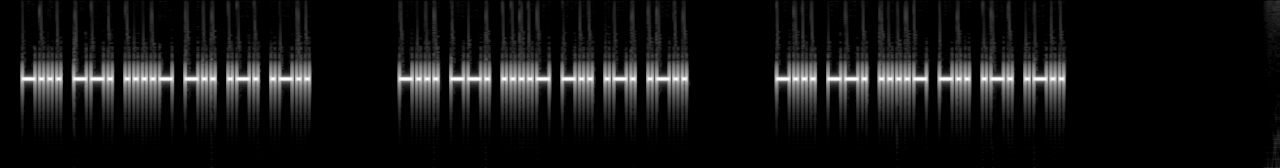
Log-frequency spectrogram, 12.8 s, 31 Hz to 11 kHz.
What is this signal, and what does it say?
Morse code, heard as a keyed tone, about 28 wpm, 700 Hz. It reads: BG4DRL BG4DRL BG4DRL
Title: DXCC-100 Call Signs - 6 Characters - Repeated 3x - 28wpm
